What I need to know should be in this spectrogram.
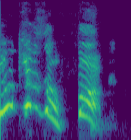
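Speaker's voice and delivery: high, loud, drawn-out retort; real angry yell, stretched out; exasperated outburst. Real, not acted. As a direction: burst out in high-pitched exasperation. Exasperated retort to mimicked complaint.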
